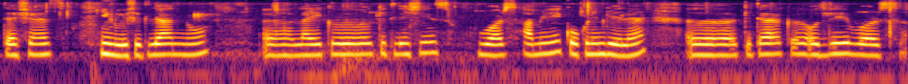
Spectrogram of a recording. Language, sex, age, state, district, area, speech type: Goan Konkani, female, 18-30, Goa, Sanguem, rural, spontaneous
